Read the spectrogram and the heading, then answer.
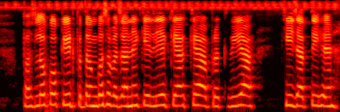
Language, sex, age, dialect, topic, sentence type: Hindi, female, 18-24, Awadhi Bundeli, agriculture, question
